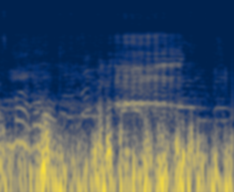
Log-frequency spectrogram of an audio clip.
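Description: A goat bleating once, a single drawn-out call of about a second starting around a second in, over background chatter.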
